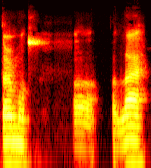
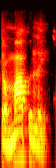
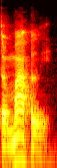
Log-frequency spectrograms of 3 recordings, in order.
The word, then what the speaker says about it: Thermopylae: So I'm gonna get the war of Therma Palai, if I'm saying it right. But You say it's called Thermopylae. You talking about the 300 war? yeah, Thermopylae.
